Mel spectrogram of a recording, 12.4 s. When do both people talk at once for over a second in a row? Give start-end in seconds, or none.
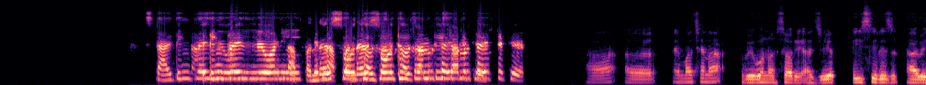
2.5-5.5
